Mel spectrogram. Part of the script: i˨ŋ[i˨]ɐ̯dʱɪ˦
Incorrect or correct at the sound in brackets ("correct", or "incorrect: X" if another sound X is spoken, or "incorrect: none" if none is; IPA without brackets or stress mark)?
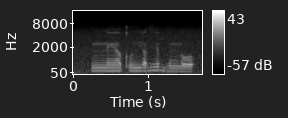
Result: correct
